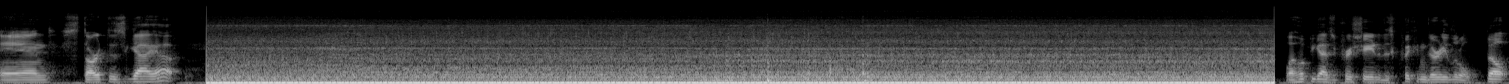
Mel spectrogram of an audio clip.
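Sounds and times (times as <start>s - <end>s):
car engine idling: 2.1s - 12.8s.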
